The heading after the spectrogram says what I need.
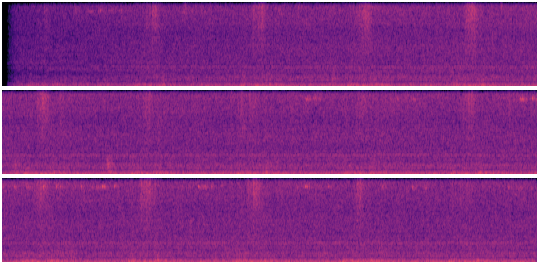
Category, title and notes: Sound effects > Objects / House appliances
Tumble dryer running
A running tumble dryer- recorded using an ipad air
Kitchen, Machine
